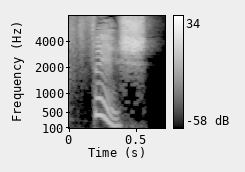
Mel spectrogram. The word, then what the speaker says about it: phish: Well, the word fish is pronounced just like fish.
